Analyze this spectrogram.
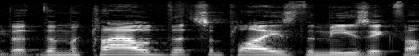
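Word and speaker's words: McLeod: Listen, I just it it's been about sometime in the last five years was when I learned that um that MC CL E O D is Mloud. Um I um but to my credit, I figured it out by myself.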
